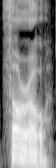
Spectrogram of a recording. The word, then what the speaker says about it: thorough: Thorough. Attention, ici il y a 2 syllabes. On va le couper en 2 pour que ce soit plus simple. D'abord thir, puis o, ce qui nous donne thorough.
